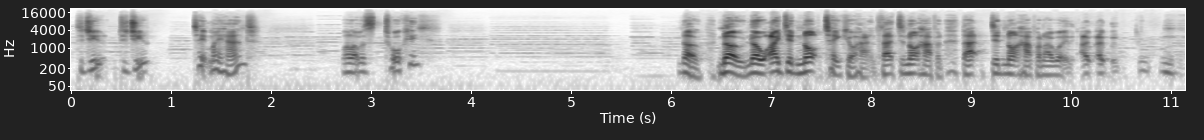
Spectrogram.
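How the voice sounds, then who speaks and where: A man's voice: mid-range voice, lively intonation, moderate pace. Guy playing a nervous dorky british boyfriend type, stammers and rambles, awkward and sweet, faint music behind. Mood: flustered. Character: cute, awkward, rambling dorky young man on a date. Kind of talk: romantic ASMR roleplay acting.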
